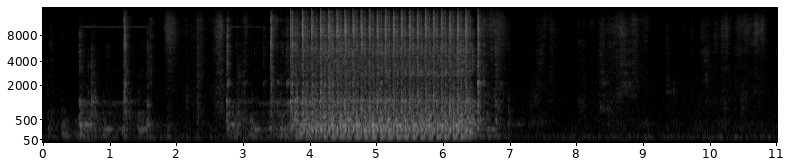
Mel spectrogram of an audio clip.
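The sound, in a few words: sewing machine topstitching backpack seam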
